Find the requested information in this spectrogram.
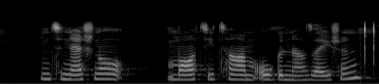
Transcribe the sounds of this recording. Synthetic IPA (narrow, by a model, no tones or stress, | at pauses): ɪ̃ntʰənæʃənəlˠ | maltʰitʰãɪ̃mʔɔ̰ɡanaɪzeʃə̃n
